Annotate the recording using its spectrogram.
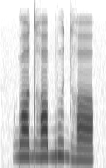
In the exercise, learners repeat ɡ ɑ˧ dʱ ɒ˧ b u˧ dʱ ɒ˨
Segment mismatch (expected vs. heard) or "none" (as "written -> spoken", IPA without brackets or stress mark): ɑ˧ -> ɒ˧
